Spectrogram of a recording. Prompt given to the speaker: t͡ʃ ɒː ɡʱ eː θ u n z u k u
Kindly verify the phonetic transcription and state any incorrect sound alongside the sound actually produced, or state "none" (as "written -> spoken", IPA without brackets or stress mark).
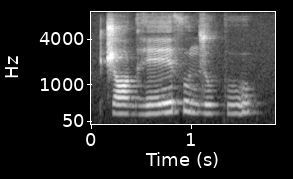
none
